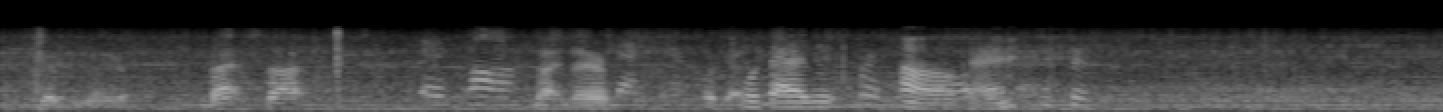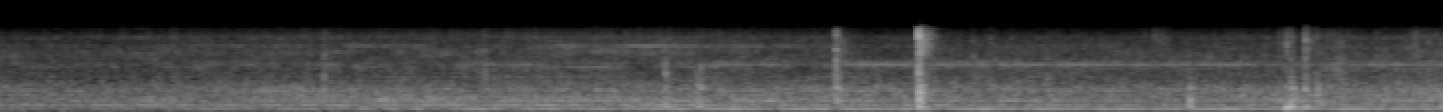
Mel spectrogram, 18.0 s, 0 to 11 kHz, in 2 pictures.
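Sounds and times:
box fan humming: 0.0s - 18.0s.

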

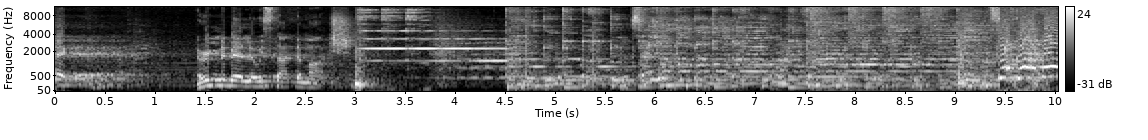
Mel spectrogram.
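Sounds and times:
boxing bell ringing: 3.0s - 7.1s
live band playing soca music: 4.5s - 10.0s.

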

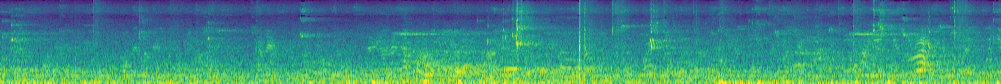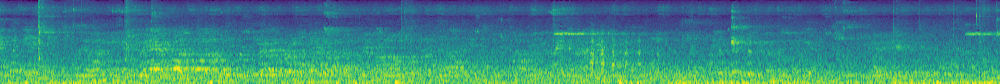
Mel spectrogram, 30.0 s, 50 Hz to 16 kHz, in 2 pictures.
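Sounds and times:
shoe squeaks: 0.0s - 1.2s, 2.0s - 5.0s, 5.6s - 8.4s, 9.3s - 14.4s, 15.6s - 16.3s, 19.8s - 20.9s, 22.1s - 24.2s, 25.2s - 28.5s, 29.4s - 30.0s
murmur of voices: 0.0s - 30.0s
rackets striking shuttlecock: 8.6s - 9.3s.

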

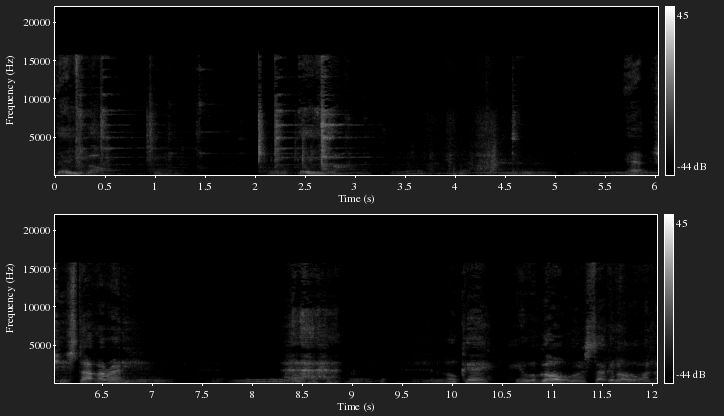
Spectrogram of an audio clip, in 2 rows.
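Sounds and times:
pigeon cooing: 2.0s - 10.1s.

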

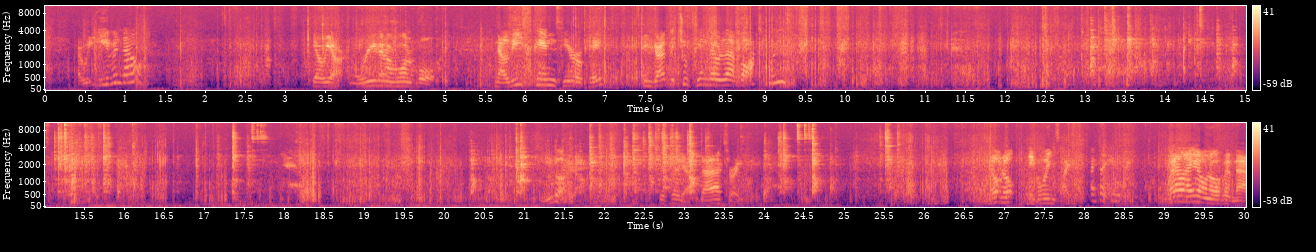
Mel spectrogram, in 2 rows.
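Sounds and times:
metal scaffold clicks and knocks: 12.4s - 26.0s
low talk: 19.6s - 24.5s.

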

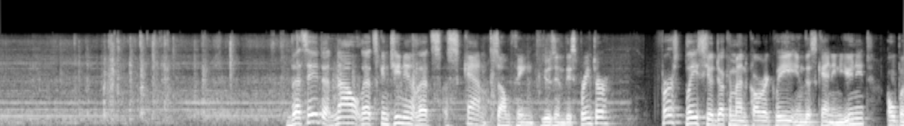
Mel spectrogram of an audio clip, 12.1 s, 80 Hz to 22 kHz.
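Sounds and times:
laser printer motor running: 0.1s - 8.5s
paper feed clicks: 0.8s - 5.7s.

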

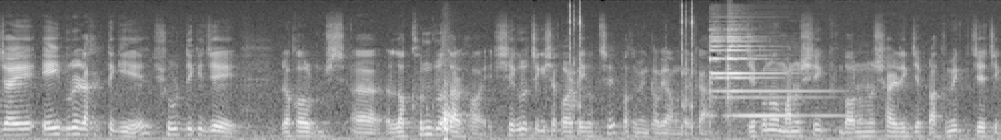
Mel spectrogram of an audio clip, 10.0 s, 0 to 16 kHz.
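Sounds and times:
bell-like chime: 7.1s - 8.7s.

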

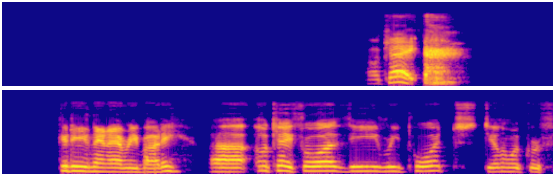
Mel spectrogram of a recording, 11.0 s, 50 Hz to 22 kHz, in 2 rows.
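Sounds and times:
person speaking: 3.7s - 4.6s, 6.1s - 11.0s
person clearing throat: 4.2s - 4.7s.

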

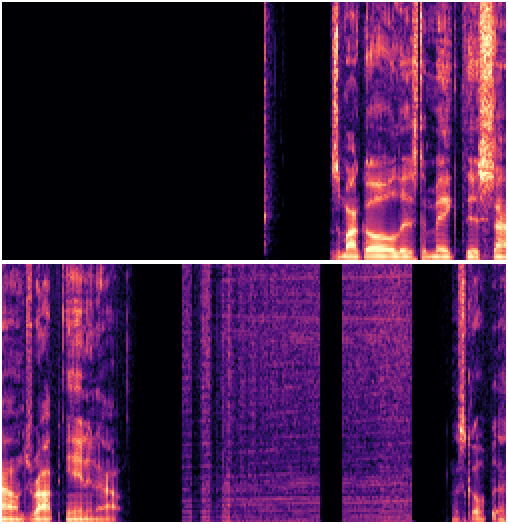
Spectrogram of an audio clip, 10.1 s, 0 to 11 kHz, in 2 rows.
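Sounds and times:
synth riser whoosh: 6.8s - 9.2s.

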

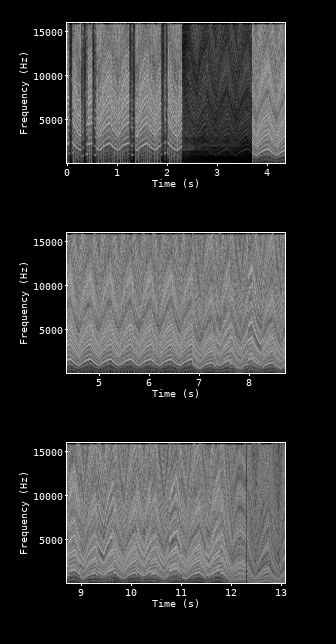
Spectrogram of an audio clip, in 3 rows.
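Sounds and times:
sweeping electronic siren tone: 3.0s - 13.0s.

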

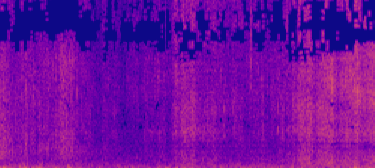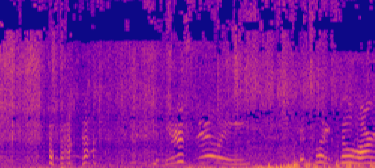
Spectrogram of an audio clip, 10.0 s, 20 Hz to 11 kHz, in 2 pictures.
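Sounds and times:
leaves rustling and crackling: 0.0s - 10.0s
puppies scampering through leaves: 0.0s - 10.0s.

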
